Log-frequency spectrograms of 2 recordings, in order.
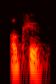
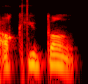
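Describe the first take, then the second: First: The written ending is silent. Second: The written ending is pronounced as a syllable. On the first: The speaker calls it right. "Parce que E N T à la fin, on ne prononce jamais" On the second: The speaker calls it wrong. "Pas occupant"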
